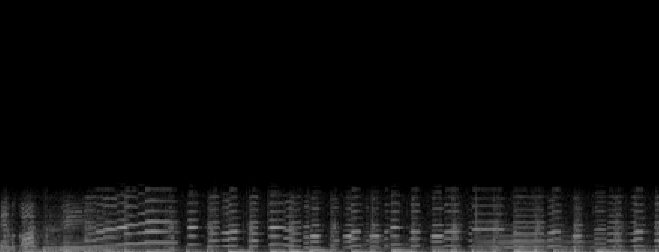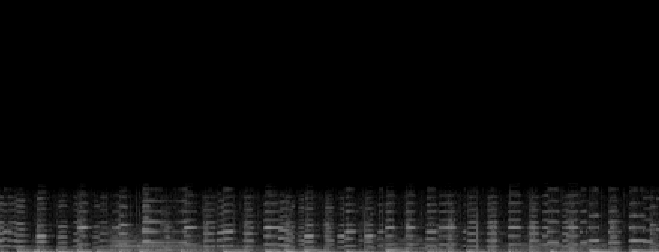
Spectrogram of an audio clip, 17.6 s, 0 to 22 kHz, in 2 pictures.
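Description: Instrumental break from a 1944 shellac 78 recording of a 1940s country-pop song: the band plays a quick run of melody notes over a steady bass beat between the sung verses.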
